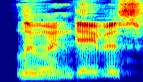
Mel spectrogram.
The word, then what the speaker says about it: Llewyn: showing of Llewellyn Davis, inside Llewellyn Davis. Llewyn Davis, my bad. I say Llewellyn Davis because there's a restaurant back home called Llewellyn, and I feel like it's spelled the same way, even though it's not.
